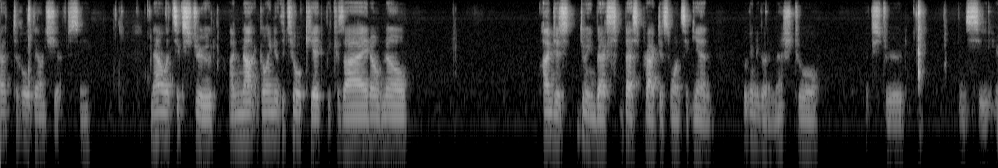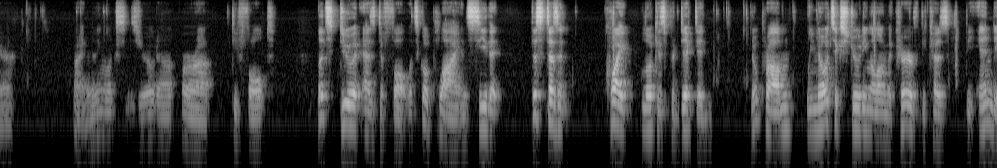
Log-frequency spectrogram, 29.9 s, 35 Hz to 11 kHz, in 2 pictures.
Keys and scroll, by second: 6.8 space, 13.7 space.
